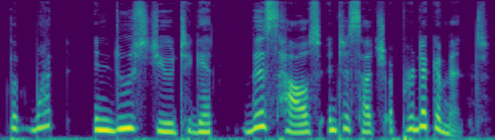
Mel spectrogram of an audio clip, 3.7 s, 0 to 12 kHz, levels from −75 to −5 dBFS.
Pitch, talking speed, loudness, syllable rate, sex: 245 Hz, 195 wpm, -18 LUFS, 6.3 syllables/s, female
